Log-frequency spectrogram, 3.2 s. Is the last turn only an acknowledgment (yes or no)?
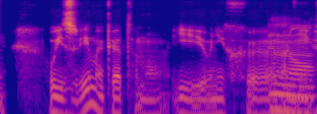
yes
